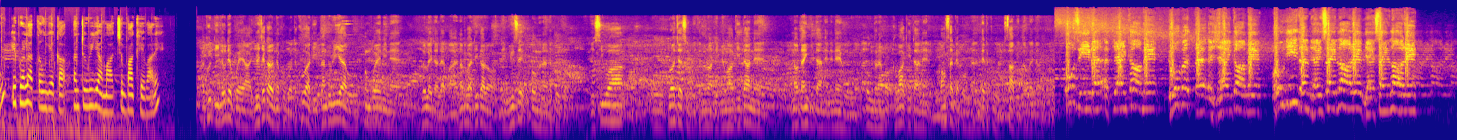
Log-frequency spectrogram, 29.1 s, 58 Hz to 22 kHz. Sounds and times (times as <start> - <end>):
Speech: 0.0 - 3.3, 4.0 - 21.1.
